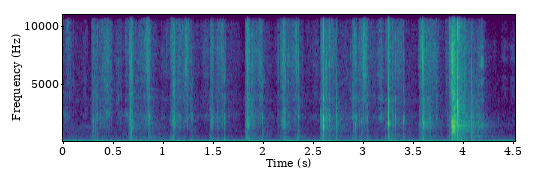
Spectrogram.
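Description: Playing cards being drawn and laid out one after another, a string of crisp flicks and slaps close to the ear in an uneven rhythm, with one louder snap near the end.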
